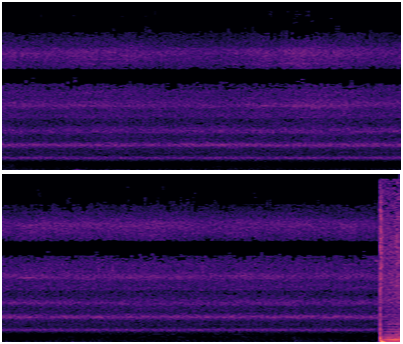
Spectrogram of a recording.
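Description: Steady chorus of insects in tropical vegetation: a high, continuous shrill at several pitches at once, with nothing in the low range. Music cuts in near the end.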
